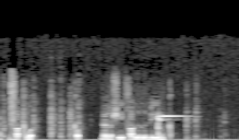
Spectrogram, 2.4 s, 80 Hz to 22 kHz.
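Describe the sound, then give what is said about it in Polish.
The F6 key is pressed on a computer keyboard, giving a few short, sharp clicks mixed in with a talking voice. “Naciskam raz F6. Tutaj mamy adres. Naciskam jeszcze raz F6.”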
